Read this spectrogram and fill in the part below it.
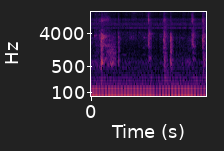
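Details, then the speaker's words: Car that starts hard when hot, after a long drive: several sharp starter clicks over a faint hum with no cranking, until the contact connects and it starts. Fault at the starter relay contacts and corroded cables. "jadi kasusnya cetik-cetik cetik-cetik tapi enggak bisa dia cetekcetek saat dia ceteknya nyambung nyaut itu dia langsung menyala"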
